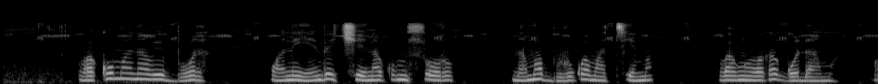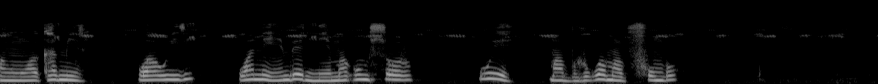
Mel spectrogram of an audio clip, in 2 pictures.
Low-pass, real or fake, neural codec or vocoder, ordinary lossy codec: 7.2 kHz; real; none; Opus, 64 kbps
